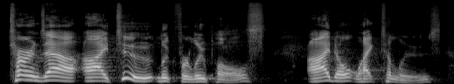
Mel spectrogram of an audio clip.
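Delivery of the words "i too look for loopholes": ordinary talk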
